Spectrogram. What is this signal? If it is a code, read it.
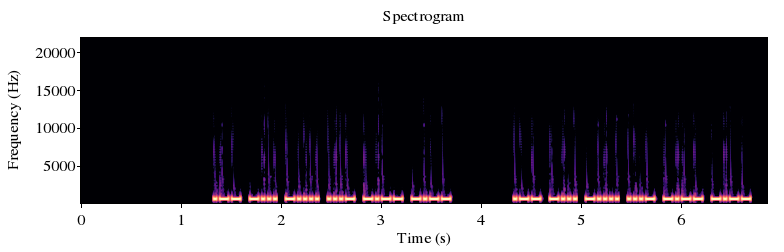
Morse code, heard as a keyed tone, about 40 wpm, 700 Hz. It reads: WB6VYY WB6VYY
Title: USA Call Signs - 6 Characters - Repeated 2x - 40wpm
